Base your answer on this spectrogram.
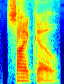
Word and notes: psycho: American English

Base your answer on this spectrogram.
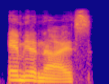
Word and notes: immunize: Indian

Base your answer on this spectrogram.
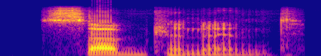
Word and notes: subtenant: American English

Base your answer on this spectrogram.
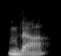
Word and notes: MLA: Indian

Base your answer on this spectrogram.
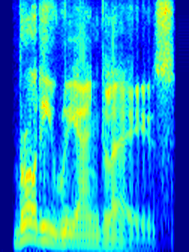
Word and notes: broderie anglaise: British English

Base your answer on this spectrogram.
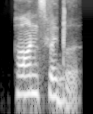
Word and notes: Hornswoggle: Indian

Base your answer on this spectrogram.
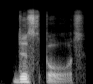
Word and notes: disport: British English

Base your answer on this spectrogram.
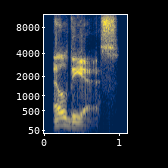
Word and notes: LDS: British English

